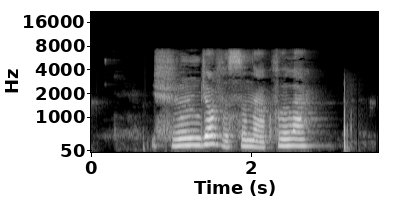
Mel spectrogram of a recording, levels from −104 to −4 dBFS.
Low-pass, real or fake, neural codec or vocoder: 7.2 kHz; real; none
